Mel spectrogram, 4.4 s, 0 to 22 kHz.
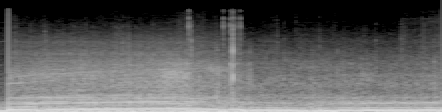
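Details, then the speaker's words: Boosted Mazda Miata 1.8 VVT engine, after fitting a used VVT gear, driven under load: pulls smooth and strong, note drops at a gear shift and climbs again, no misses or knocks; VVT syncing to target, running healthy. "Oh yeah. Seems to be working. It feels strong. Finally, VVT working."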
